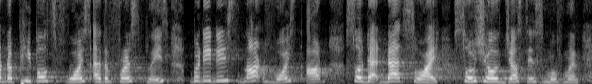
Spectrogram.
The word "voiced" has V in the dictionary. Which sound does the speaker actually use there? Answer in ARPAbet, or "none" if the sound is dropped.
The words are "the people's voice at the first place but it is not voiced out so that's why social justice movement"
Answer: V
